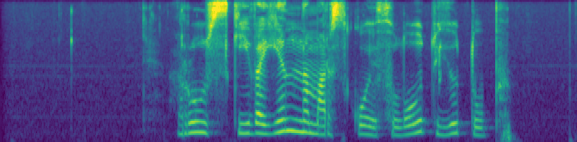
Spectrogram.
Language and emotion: Russian, neutral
